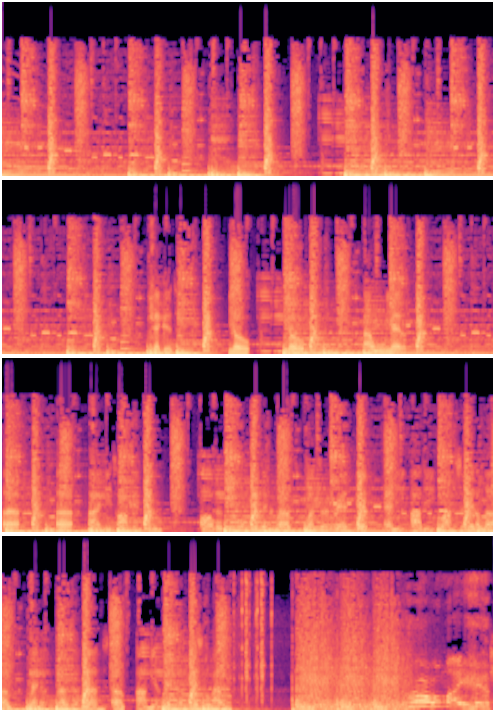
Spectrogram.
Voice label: Jaws rap, English DekTalk And FlexTalk; O jaws também canta!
